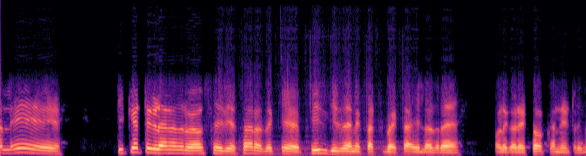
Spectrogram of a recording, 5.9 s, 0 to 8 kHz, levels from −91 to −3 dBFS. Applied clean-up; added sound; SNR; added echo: neural separator model SepFormer DNS4.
